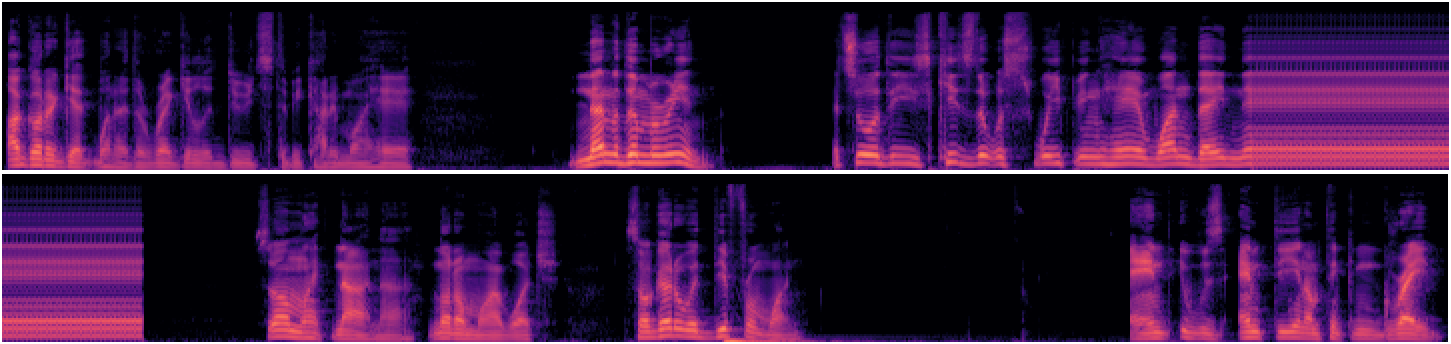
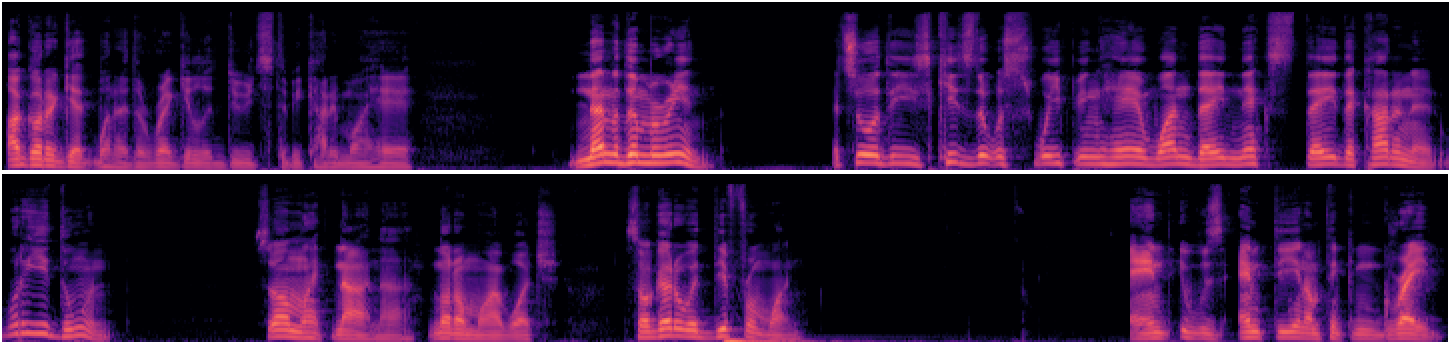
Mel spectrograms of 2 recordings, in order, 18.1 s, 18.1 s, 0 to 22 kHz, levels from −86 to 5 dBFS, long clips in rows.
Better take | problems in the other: second | audio freezing; at 8 s for 2 s

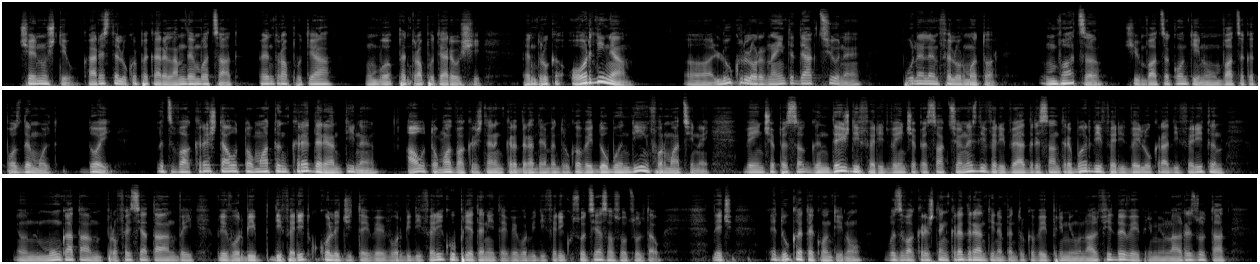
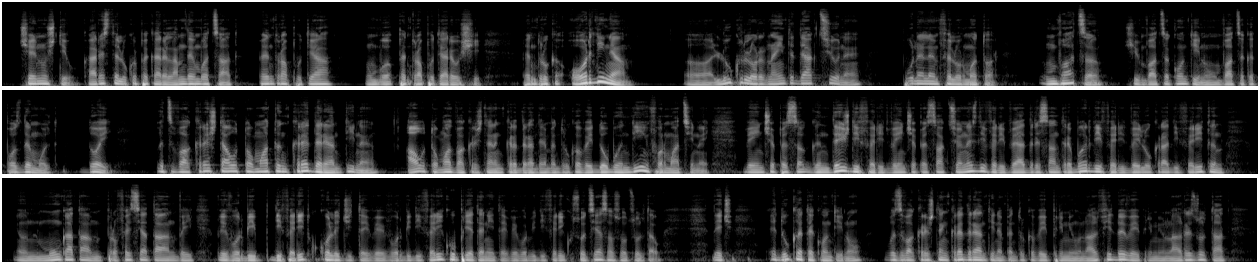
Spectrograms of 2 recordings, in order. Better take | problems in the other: neither | none

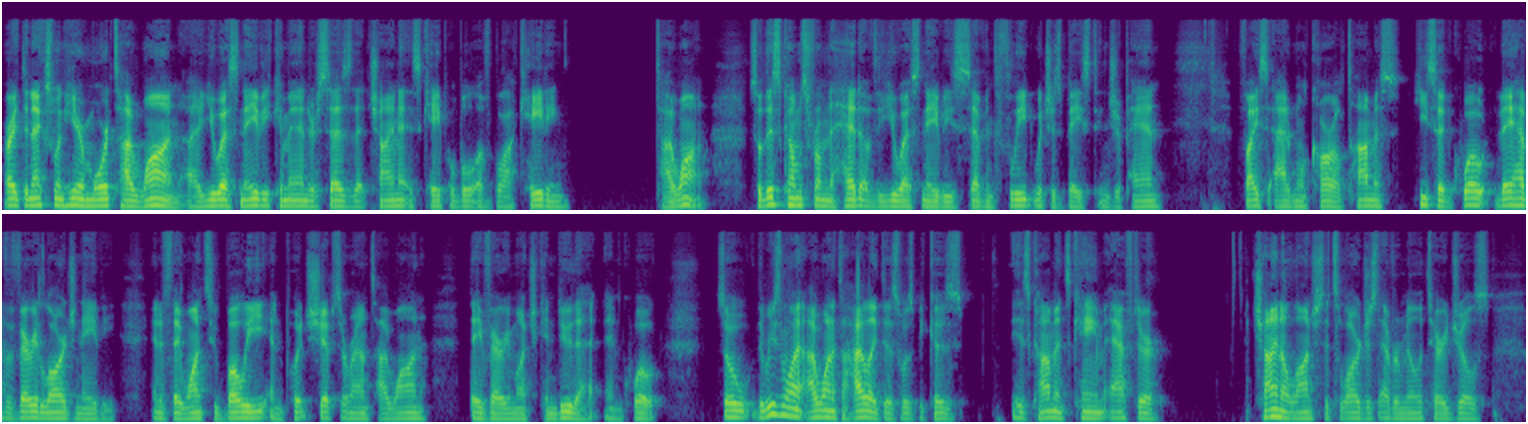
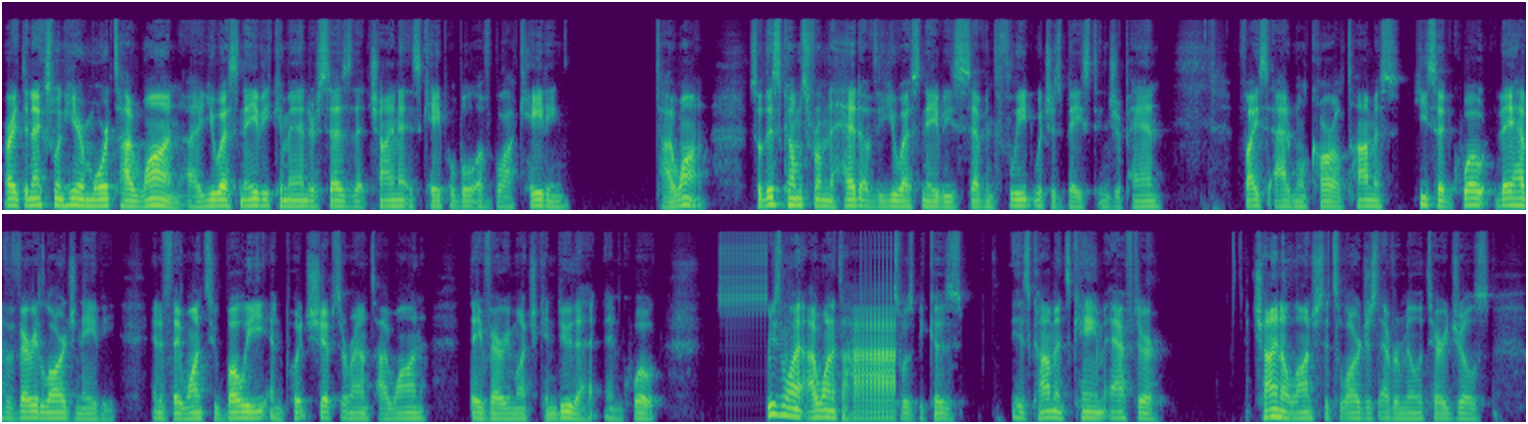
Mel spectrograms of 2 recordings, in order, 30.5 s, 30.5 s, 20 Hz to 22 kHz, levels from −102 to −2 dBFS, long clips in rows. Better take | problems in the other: first | audio freezing; at 22 s and at 24 s

